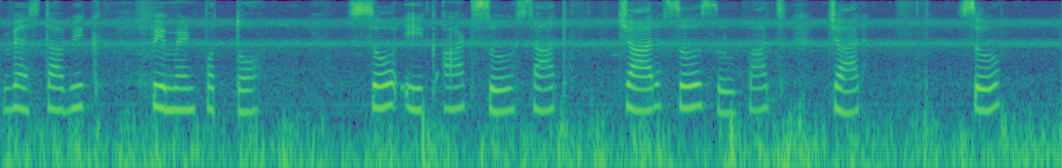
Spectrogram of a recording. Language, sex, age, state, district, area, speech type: Goan Konkani, female, 18-30, Goa, Salcete, rural, read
